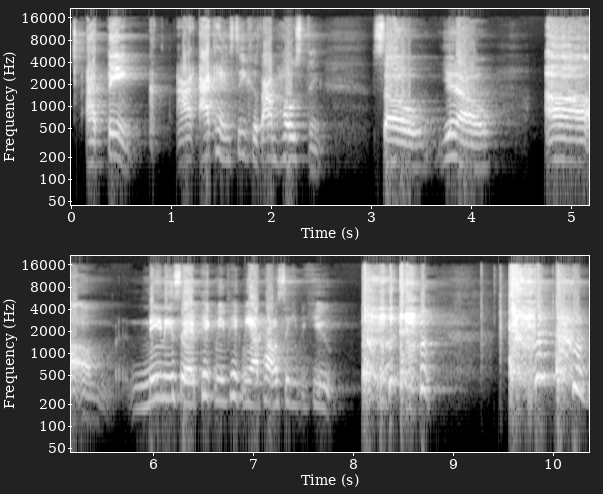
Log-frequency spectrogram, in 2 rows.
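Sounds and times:
speech: 0.2 - 8.9
loud coughing from an irritated throat: 8.1 - 10.3.

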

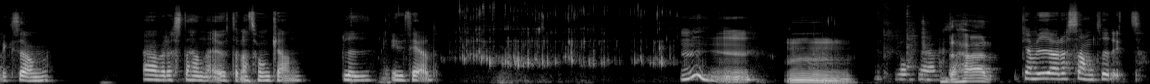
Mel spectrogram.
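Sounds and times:
speech: 0.0 - 0.6, 1.4 - 5.2, 6.8 - 11.4
coffee poured from a thermos into a cup: 4.2 - 6.9.

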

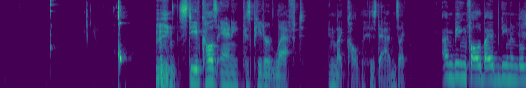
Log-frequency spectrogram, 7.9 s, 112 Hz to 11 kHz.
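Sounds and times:
sharp wet tongue clicks: 0.7 - 2.0
speech: 2.4 - 7.8.

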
